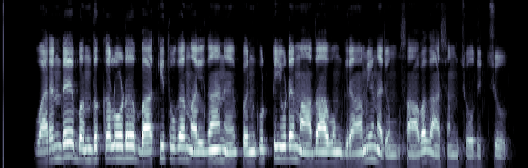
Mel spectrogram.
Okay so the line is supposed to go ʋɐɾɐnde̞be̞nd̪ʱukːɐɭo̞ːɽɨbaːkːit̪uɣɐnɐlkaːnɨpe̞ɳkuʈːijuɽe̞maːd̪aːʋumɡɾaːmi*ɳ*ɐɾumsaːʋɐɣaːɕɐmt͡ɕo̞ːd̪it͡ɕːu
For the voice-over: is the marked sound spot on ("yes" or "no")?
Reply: yes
